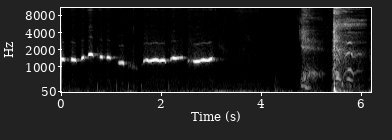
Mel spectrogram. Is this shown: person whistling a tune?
yes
